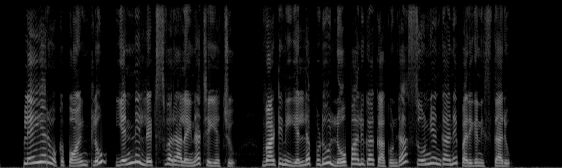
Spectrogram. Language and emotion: Telugu, neutral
